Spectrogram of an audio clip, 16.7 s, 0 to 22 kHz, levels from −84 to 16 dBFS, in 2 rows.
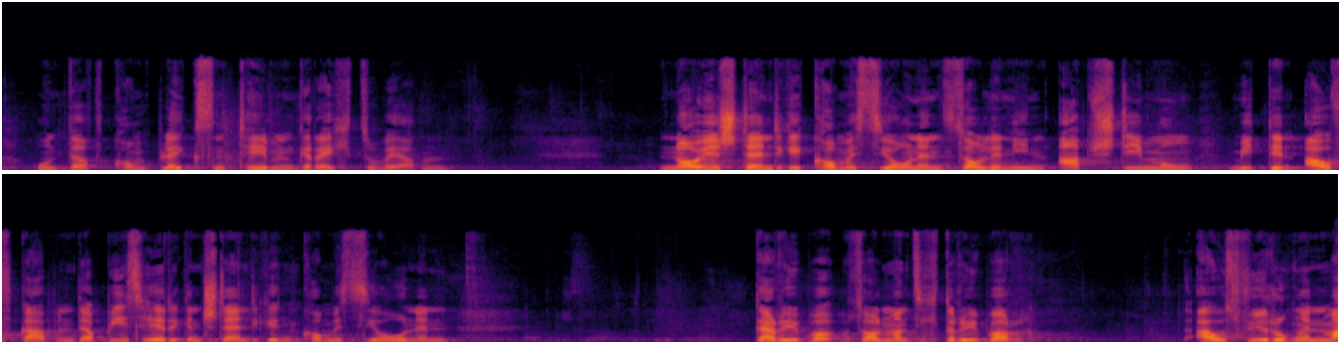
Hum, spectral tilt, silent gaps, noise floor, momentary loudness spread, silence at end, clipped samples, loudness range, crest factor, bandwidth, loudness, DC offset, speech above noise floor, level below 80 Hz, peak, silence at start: none; -1.5 dB/octave; none; -56 dBFS; 12 LU; 0 s; under 0.1%; 7 LU; 24 dB; 15 kHz; -22 LUFS; under 0.1%; 34 dB; -72 dBFS; 0 dBFS; 0 s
